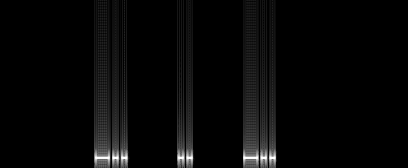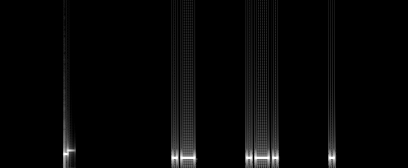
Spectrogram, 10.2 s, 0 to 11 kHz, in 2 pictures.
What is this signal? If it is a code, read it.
Morse code, heard as a keyed tone, about 22 wpm, spaced as for 10 wpm, 700 Hz. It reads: DID ARE
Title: 4x Character Spacing - Top 100 Words - 22wpm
